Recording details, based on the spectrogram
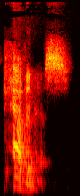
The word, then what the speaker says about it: Cavaness: It's not the easiest to pronounce. It's Cavaness.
